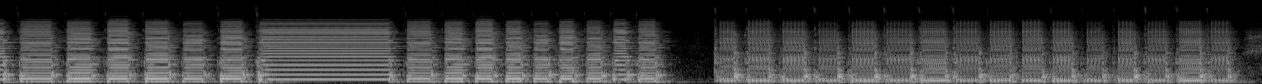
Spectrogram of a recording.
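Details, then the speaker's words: Oberheim OB-X eight-voice synthesizer, bought broken with mouse-urine corrosion and never calibrated: repeated chords carry one sour, detuned note that beats against the rest. One of the eight voices is very far off pitch. "so I wouldn't expect it to be in tune but one of the eight voices is is very far off from what it should be"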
